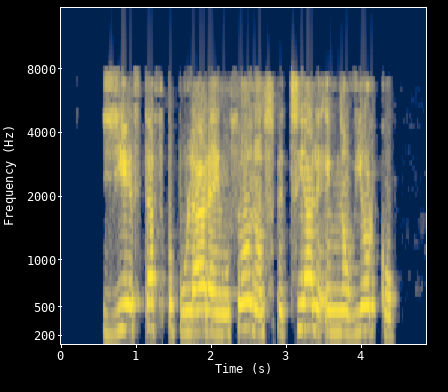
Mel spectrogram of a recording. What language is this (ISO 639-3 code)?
epo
